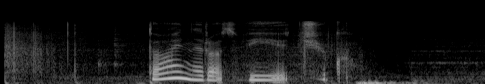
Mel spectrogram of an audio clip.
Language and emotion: Russian, sad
